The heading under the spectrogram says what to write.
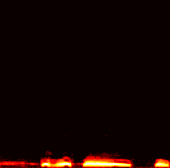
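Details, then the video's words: Close spotted dove cooing in the 'giọng thổ' deep voice used to provoke a rival male: a quick wavering double note, a long steady low coo, then the start of the next phrase. "Tiếng cu gáy giọng thổ thúc gù kích bổi hiệu quả"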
